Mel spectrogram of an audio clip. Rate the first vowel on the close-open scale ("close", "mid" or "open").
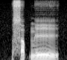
open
